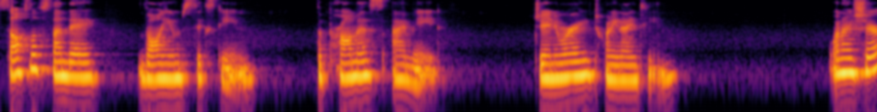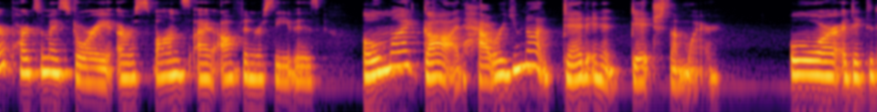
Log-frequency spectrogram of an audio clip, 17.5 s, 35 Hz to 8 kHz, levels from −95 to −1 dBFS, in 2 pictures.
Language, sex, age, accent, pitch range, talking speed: English, female, 30-49, American, 180-215 Hz, 130 wpm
